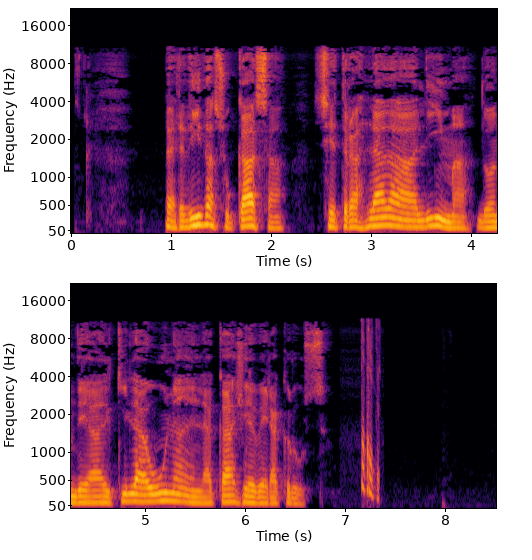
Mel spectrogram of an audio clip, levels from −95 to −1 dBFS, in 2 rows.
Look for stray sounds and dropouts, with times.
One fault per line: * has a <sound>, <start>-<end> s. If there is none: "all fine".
* has a chirp, 7.2-7.4 s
